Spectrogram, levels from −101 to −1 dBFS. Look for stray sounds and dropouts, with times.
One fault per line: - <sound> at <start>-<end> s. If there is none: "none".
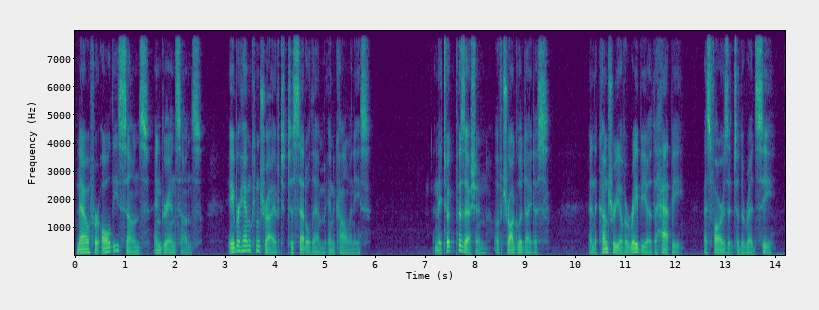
none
